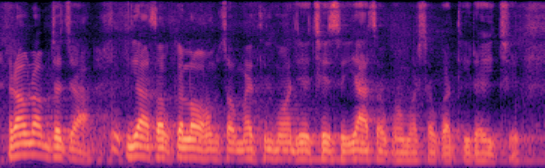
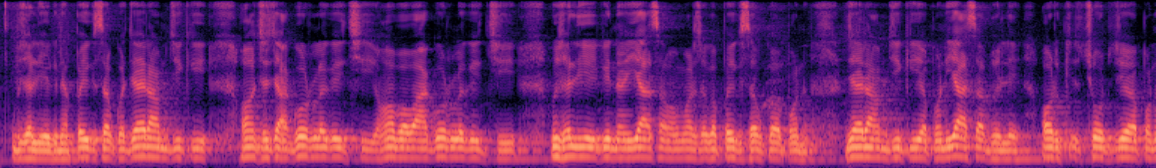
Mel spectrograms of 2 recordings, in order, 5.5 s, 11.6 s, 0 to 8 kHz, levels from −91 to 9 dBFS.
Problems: none marked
